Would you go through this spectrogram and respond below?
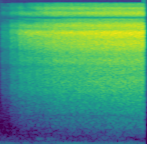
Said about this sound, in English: So this is white noise.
